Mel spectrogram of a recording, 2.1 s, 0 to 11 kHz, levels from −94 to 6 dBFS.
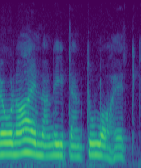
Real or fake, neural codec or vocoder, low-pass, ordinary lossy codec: real; none; none; none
